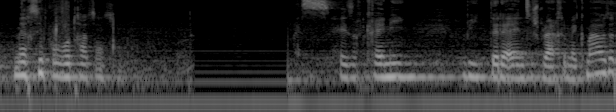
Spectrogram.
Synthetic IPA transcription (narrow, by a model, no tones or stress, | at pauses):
mɛʁsipuʁvot̪χat̪ɑ̃sjɔ̃ | ɛshɛɪsɪχkʰɛniviːt̪əɾəɛɪnt͡səʃprɛχəmekmaʊdə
